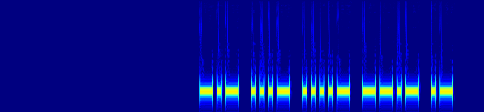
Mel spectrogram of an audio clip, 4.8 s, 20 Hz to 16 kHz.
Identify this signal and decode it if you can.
Morse code, heard as a keyed tone, about 28 wpm, 700 Hz. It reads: KV4QA
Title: USA Call Signs - 5 Characters - Repeated 3x - 28wpm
